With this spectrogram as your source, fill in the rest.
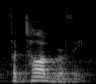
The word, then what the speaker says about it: photography: say photograph but photography so the first syllable becomes and the stress goes to the second syllable ography so photography in the same way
